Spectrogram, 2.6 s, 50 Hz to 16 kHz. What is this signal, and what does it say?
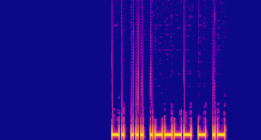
Morse code, heard as a keyed tone, about 50 wpm, 700 Hz. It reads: NS1TA
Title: NA SOTA Activator Callsigns 50wpm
